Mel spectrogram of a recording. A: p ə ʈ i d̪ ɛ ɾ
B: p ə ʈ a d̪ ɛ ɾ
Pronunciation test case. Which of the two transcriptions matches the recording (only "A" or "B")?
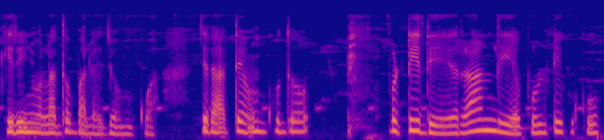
A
